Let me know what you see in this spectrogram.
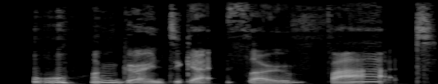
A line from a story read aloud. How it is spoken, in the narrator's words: I said laughingly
